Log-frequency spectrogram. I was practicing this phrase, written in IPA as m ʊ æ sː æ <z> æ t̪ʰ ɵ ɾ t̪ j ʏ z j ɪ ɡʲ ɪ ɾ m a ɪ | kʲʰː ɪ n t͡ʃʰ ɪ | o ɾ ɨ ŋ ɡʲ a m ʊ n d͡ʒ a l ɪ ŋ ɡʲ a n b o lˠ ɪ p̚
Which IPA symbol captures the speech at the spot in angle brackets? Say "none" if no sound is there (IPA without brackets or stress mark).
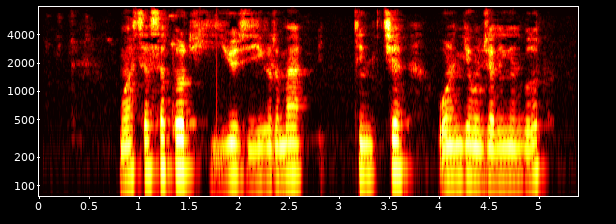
s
